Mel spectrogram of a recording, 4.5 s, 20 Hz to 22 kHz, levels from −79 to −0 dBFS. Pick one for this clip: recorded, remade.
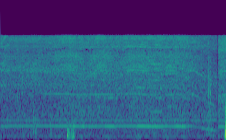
recorded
